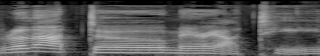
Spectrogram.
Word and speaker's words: Renato Mariotti: Yeah, I could say Renato Mariotti, but I'm like, Renato Mariotti. I have to hit those T's hard.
